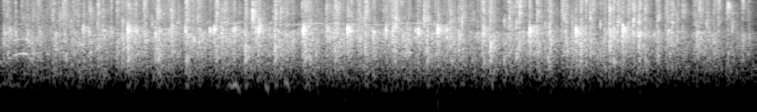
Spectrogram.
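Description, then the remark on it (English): Sustained applause from the audience at a Civic Cocktail event at Town Hall Seattle, a dense, steady wash of many hands clapping at once, holding loud and even for several seconds without a break. “You've been a great audience, so give yourselves a round of applause.”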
